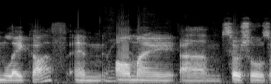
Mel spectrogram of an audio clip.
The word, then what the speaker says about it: Lakoff: time for me yes it's lake off and all my um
